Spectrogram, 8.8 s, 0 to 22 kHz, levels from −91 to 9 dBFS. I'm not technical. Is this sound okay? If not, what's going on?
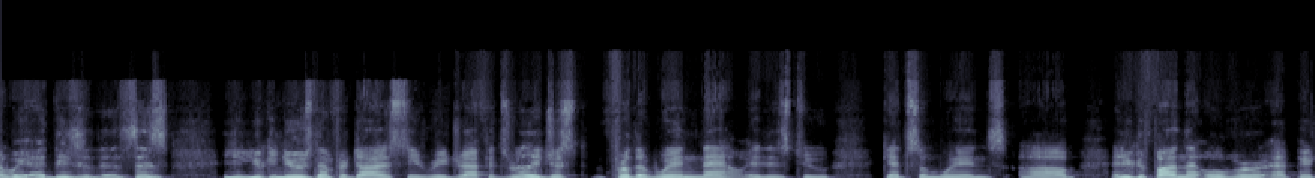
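No. Opus voice compression affects the speech throughout. To save space, the codec rebuilds the voice from a simplified model and codes the fine detail only coarsely, every 20 ms. That coarse detail is plainly audible, making the speech sound rough, hoarse and somewhat robotic.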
